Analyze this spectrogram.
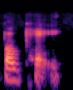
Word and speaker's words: bokeh: is b-o-k-e-h and like i say it's called bouquet and you know i went on i had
